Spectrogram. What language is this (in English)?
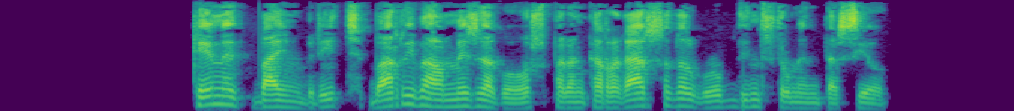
Catalan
